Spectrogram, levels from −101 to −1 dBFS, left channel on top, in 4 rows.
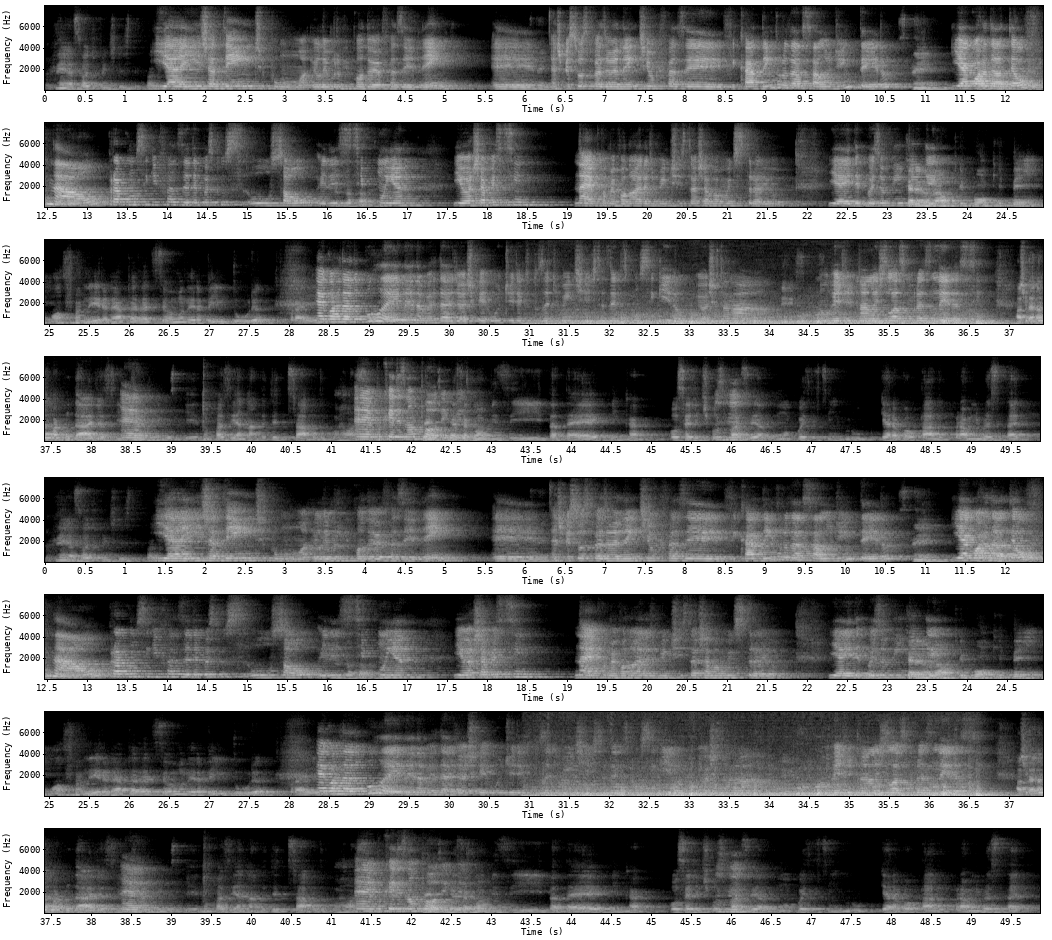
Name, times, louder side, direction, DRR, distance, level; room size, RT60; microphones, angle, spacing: voice 1, 0.1-1.7 6.1-6.5 10.8-11.3 11.6-12.6 16.1-16.7 20.1-20.3 22.6-22.8 23.2-27.7 28.0-29.6 31.0-31.2 34.1-35.1 37.1-41.6 42.1-44.9 45.2-47.6 47.9-49.6, left 1 dB, 30° left, 4 dB, 0.9 m, -39 dB
voice 2, 1.3-5.1 5.6-10.6 11.3-16.2 16.6-17.0 17.6-18.5 19.1-23.6 28.3-34.0 34.6-37.0 37.4-37.6 38.4-38.7 41.3-42.7 45.8-46.2, left 2 dB, 65° left, 1 dB, 1.4 m, -34 dB
sound 1, 30.9-36.7, right 2 dB, 85° right, 0.7 m, -30 dB
12.0 x 7.5 x 2.4 m, 1.3 s
head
